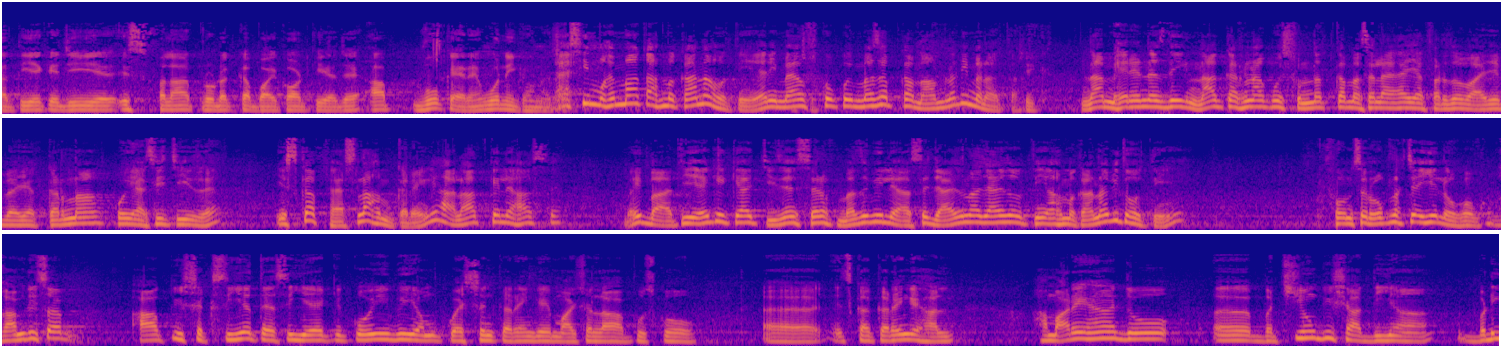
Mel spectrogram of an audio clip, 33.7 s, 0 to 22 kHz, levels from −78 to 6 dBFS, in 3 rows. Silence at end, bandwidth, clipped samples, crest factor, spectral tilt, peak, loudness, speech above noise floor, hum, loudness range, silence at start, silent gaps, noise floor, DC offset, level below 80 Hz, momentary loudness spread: 0 s; 11.5 kHz; under 0.1%; 14 dB; -6 dB/octave; -8 dBFS; -23 LUFS; 24 dB; none; 3 LU; 0 s; none; -46 dBFS; under 0.1%; -58 dBFS; 7 LU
